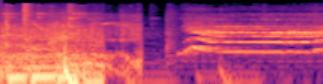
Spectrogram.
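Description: Rickshaw ride noise, rattling and clicking over a low steady hum, cuts off about a second in. After a brief hush, a long held melodic note begins, rising at its start and then holding steady.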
